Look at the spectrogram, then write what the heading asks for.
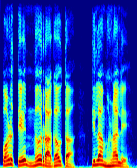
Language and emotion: Marathi, neutral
